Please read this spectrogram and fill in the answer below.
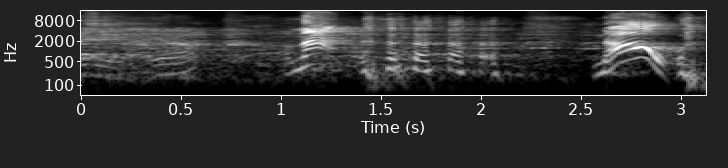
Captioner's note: laughs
